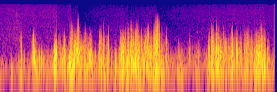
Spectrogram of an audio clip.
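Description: Wind buffeting the camera microphone in loud, irregular gusts.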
